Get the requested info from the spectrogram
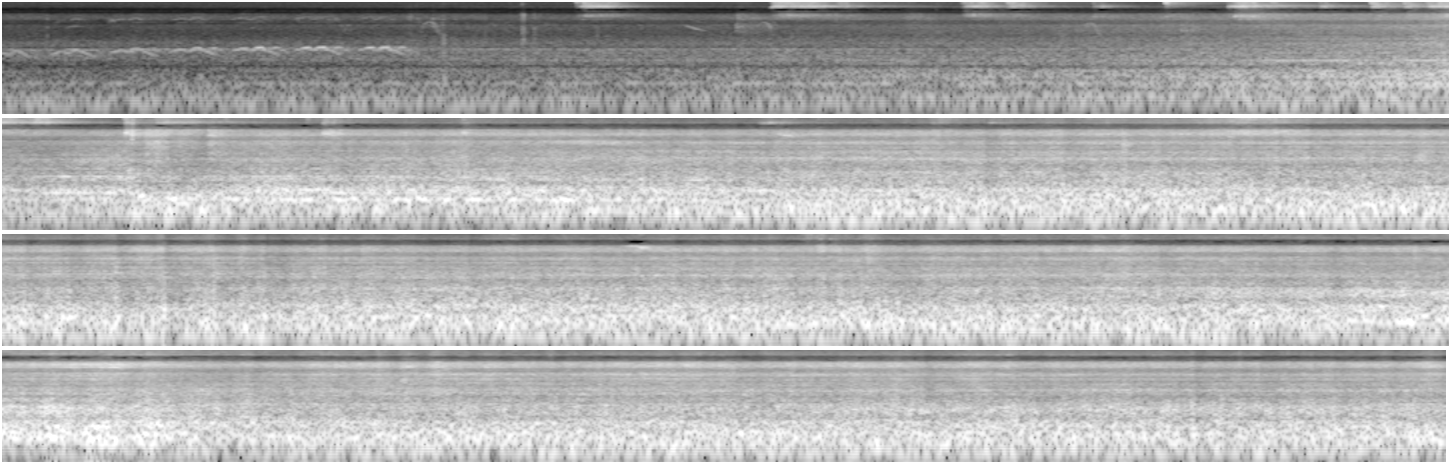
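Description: A freight train of open-top box wagons approaching and passing close by: its rumble grows louder over the first eight seconds or so, then the wheels and wagons run past in a steady loud rumble and rattle.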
